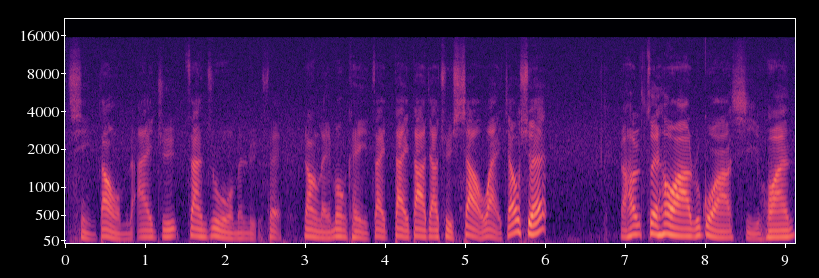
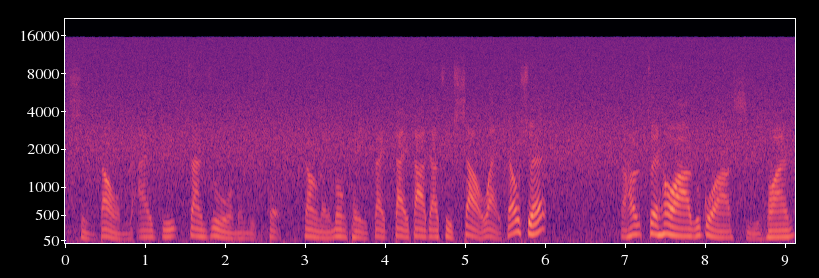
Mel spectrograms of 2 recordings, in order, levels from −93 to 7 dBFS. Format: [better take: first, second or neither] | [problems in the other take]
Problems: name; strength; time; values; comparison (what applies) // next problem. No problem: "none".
first | hiss; loud; throughout; 5 dB below the speech; faint in the first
